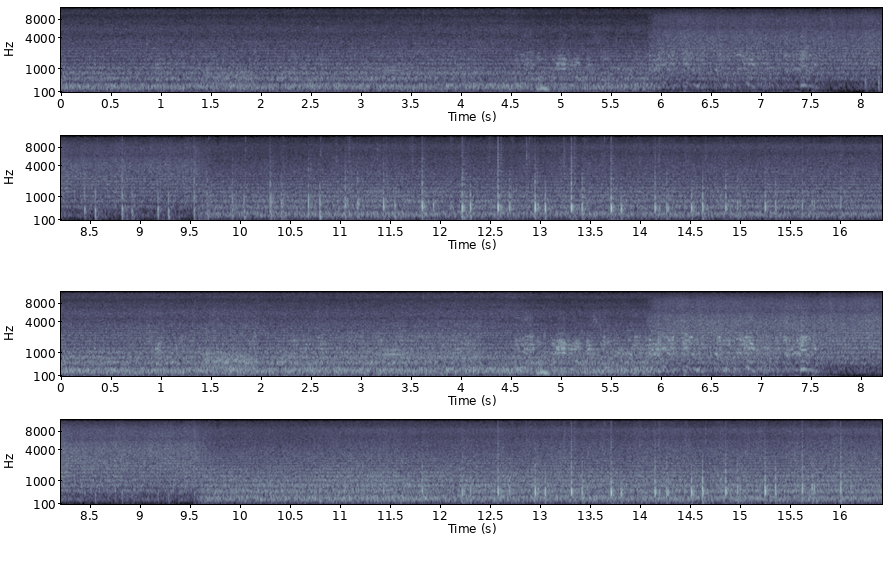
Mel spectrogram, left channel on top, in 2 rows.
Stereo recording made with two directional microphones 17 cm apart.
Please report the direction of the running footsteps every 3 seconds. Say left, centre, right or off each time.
off, off, left, left, centre, right.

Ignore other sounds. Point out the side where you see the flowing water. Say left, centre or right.
right.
